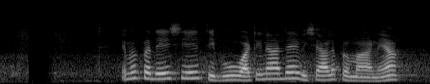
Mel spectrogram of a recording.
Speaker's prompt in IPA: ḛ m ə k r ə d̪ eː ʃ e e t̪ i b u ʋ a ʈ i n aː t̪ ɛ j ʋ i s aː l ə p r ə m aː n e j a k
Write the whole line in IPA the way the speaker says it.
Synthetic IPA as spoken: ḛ m ə p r ə d̪ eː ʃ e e t̪ i b u ʋ a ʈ i n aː d̪ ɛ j ʋ i ʃ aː l ə p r ə m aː n e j a k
